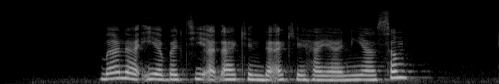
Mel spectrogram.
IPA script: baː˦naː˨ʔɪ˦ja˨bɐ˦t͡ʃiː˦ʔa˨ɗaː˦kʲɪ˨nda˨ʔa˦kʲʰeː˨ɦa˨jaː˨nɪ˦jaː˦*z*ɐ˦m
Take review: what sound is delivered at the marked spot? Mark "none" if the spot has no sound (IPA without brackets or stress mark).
s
